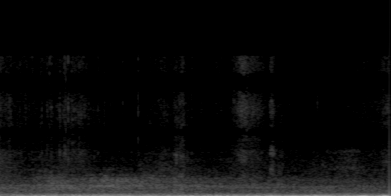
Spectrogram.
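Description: A hand scrapes and rustles through loose soil.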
